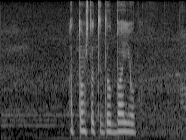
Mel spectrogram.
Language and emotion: Russian, angry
